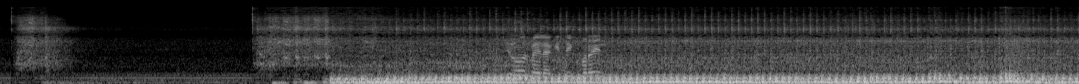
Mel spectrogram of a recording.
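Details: Yamaha Raptor 700cc ATV engine starts and runs with a rough, steady knock of about four beats a second under the exhaust note; noisy engine traced to a failed crankshaft bearing.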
